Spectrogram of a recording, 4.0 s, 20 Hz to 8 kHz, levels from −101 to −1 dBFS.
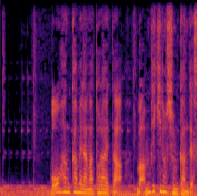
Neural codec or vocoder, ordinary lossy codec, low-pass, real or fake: none; none; none; real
